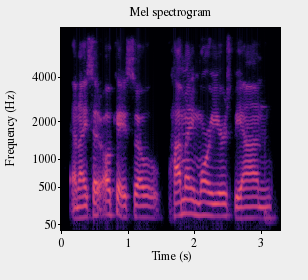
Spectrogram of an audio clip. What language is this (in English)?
English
